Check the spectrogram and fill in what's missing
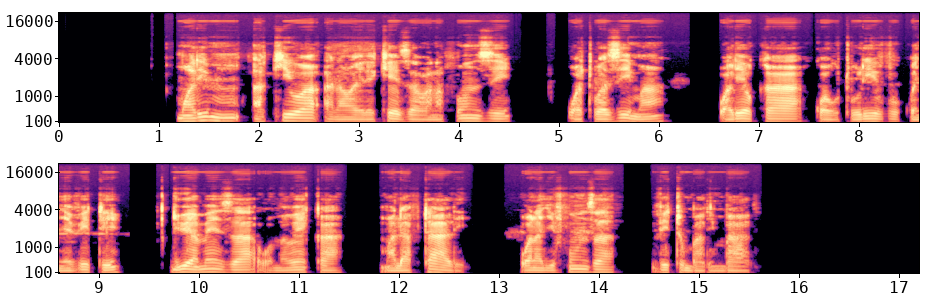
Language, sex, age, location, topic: Swahili, male, 25-35, Dar es Salaam, education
